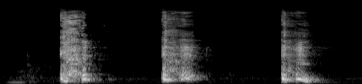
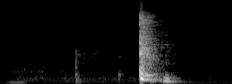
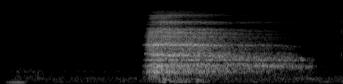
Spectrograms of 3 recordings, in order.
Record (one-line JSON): {"three_cough_length": "3.6 s", "three_cough_amplitude": 23225, "three_cough_signal_mean_std_ratio": 0.4, "cough_length": "2.3 s", "cough_amplitude": 32768, "cough_signal_mean_std_ratio": 0.21, "exhalation_length": "3.4 s", "exhalation_amplitude": 8523, "exhalation_signal_mean_std_ratio": 0.52, "survey_phase": "beta (2021-08-13 to 2022-03-07)", "age": "45-64", "gender": "Male", "wearing_mask": "No", "symptom_none": true, "smoker_status": "Never smoked", "respiratory_condition_asthma": false, "respiratory_condition_other": false, "recruitment_source": "REACT", "submission_delay": "2 days", "covid_test_result": "Negative", "covid_test_method": "RT-qPCR", "influenza_a_test_result": "Negative", "influenza_b_test_result": "Negative"}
